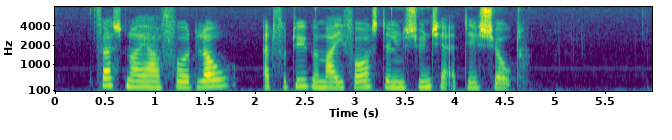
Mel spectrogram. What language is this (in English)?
Danish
